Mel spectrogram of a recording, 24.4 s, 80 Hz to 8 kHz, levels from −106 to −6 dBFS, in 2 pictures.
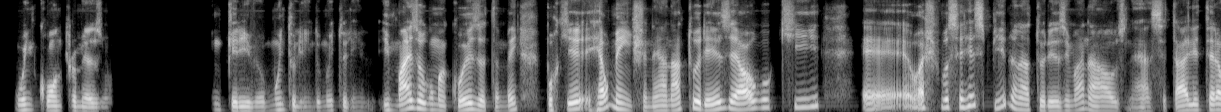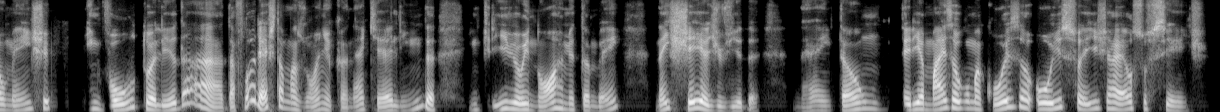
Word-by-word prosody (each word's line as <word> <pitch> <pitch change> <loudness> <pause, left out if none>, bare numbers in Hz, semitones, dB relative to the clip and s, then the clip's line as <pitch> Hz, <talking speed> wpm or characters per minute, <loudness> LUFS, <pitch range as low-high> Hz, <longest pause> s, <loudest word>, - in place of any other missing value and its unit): O 140 +1 -1
encontro 125 -3 -3
mesmo, 110 0 -4 1.0
incrível, 115 -5 -3
muito 150 +3 -7
lindo, 115 0 -13
muito 130 -1 -9
lindo, 115 0 -20
e 140 - -4
mais 190 +8 +6
alguma 150 -7 +1
coisa 145 -4 +2
também? 120 +6 -5 0.3
Porque 335 +3 +3
realmente, 165 - +2
né, 120 +2 -4
a 130 - -1
natureza 170 +4 +2
é - - +7
algo 195 +7 +5
que 220 +3 -6 0.4
eh, - - 0
eu - - +1
acho - - +2
que - - -24
você 210 +1 +1
respira 250 +1 -2
a - - -4
natureza 125 -4 -2
em - - -10
Manaus, 120 -5 -3
né, 110 +1 -9
você 115 - -2
está 125 +3 +2
literalmente 145 +5 -1 0.4
envolto 160 - +1
ali 140 +2 +2
da 310 - +1
da - - -3
floresta 400 - +2
amazônica 135 - -6
né, 150 - -6
que 110 - -7
é 120 - +1
linda, 135 - -3 0.3
incrível, 165 - -2
enorme 155 +4 0
também 130 - -6 0.3
né, - - -1
e - - -5
cheia 345 - +6
de 125 -2 -5
vida 115 0 -8 0.4
né, 115 +4 -12
então 130 +5 -1 0.4
teria 160 +2 +3
mais 185 +7 +3
alguma 180 -3 +2
coisa, 200 +9 +1
ou 165 0 +5
isso 205 +6 0
aí 155 +3 -2
já 180 -3 0
é 150 - +4
o 170 - -1
suficiente? 135 -10 -3
150 Hz, 160 wpm, -24 LUFS, 125-180 Hz, 1.0 s, é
